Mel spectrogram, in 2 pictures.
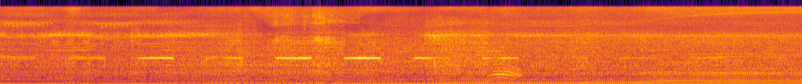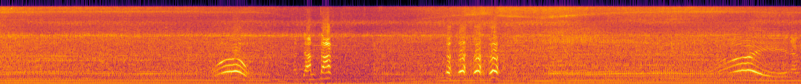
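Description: Big tyres squelch and crunch through wet mud.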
